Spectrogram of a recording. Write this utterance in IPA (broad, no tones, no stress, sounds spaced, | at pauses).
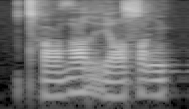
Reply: tʰ ɒ ðˤ e r e sˤ ɘ ŋ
